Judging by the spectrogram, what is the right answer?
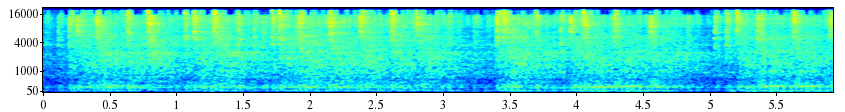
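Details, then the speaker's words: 2004 Yamaha Raptor 660 single-cylinder quad, non-running for about 5 years, first start, oil only partly filled: at full throttle it roars but stumbles and drops back, won't rev out; owner suspects parking brake safety switch. "That's full throttle. Yeah. That is not good. Not good at all."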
